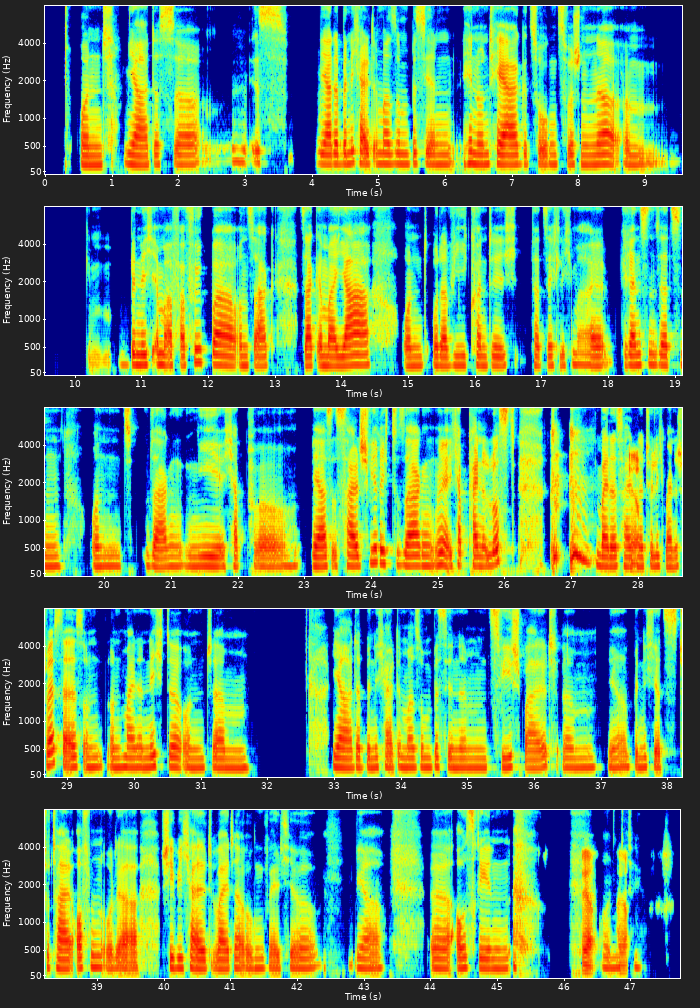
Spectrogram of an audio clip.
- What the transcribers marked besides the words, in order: throat clearing; other noise; chuckle
- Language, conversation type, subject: German, advice, Wie kann ich bei der Pflege meiner alten Mutter Grenzen setzen, ohne mich schuldig zu fühlen?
